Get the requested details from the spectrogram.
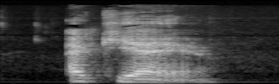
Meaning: second-person singular present subjunctive of acquérir
- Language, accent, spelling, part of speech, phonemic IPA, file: French, Canada, acquières, verb, /a.kjɛʁ/, LL-Q150 (fra)-acquières.wav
